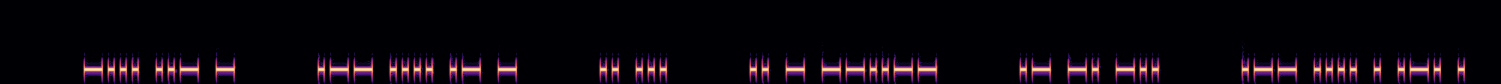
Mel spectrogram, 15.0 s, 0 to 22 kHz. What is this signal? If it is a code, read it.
Morse code, heard as a keyed tone, about 21 wpm, 700 Hz. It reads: BUT WHAT IS IT, AND WHERE
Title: 2x Word-Spacing - Sentences from Top 300 Words - 20wpm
